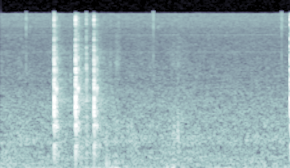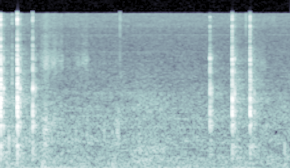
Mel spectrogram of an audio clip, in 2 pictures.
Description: Edit: A canon service in my country just confirmed that this noise is normal with camera off. It is made by a certain type of lens that uses a linear motor.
